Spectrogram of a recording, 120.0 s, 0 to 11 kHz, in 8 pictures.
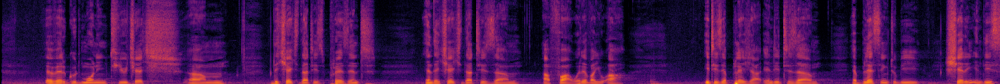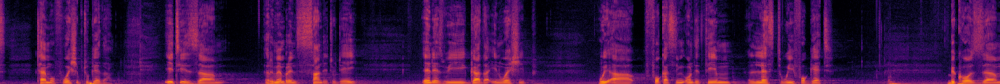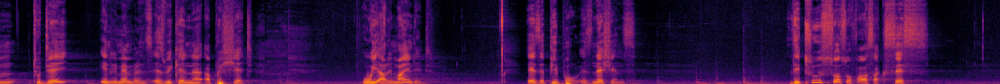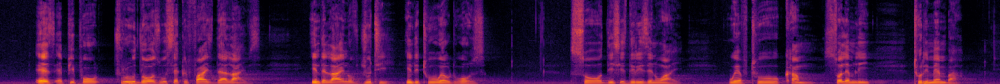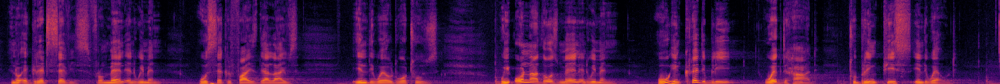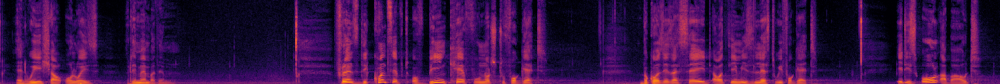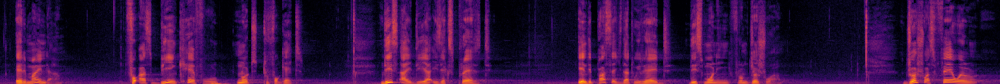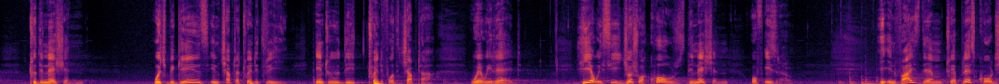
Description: Our service for Remembrance Sunday.
latestsermon-1.mp3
